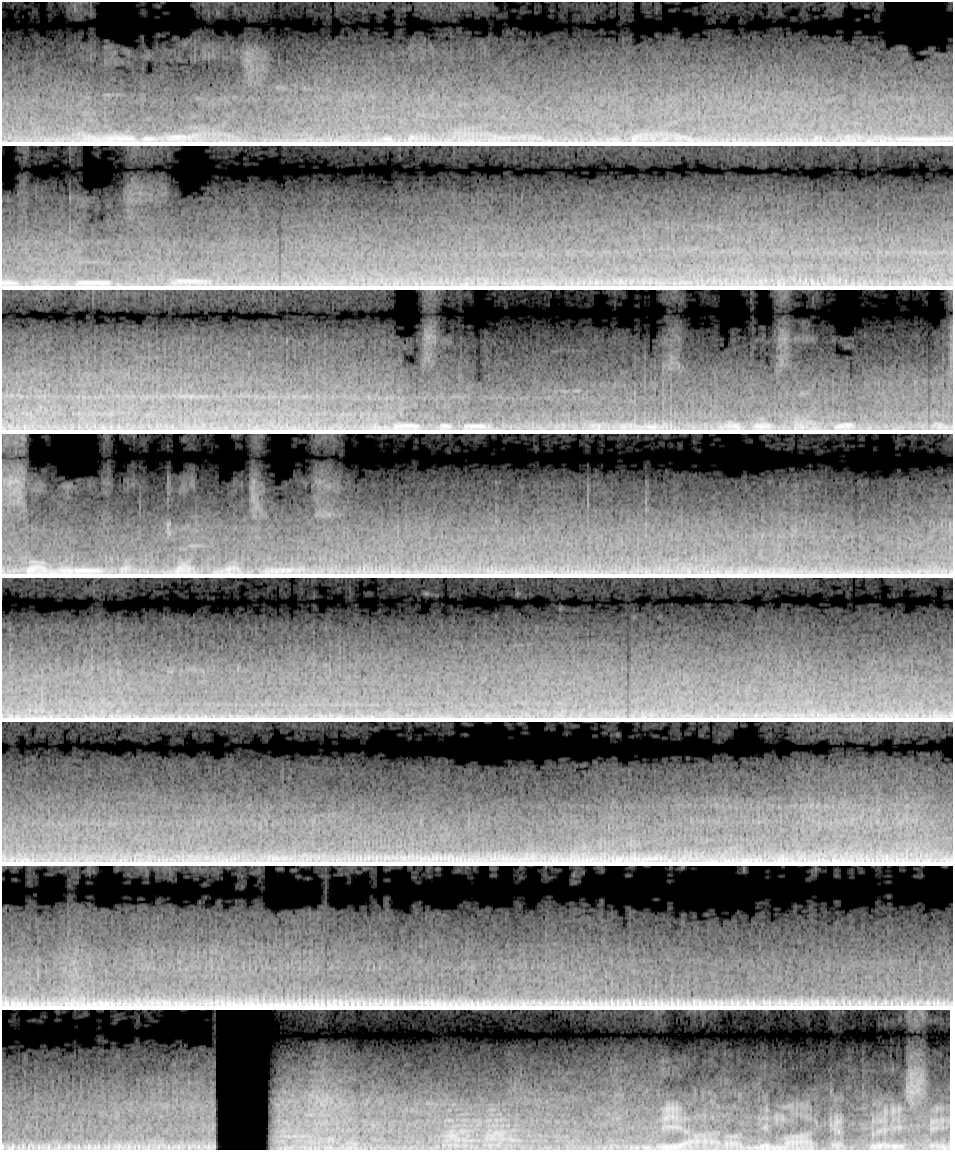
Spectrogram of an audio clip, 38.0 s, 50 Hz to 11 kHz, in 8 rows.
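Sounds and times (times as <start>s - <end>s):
motorcycles passing: 0.0s - 38.0s.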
